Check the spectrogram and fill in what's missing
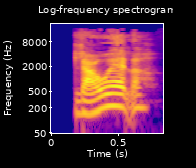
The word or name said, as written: lavalder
